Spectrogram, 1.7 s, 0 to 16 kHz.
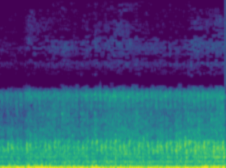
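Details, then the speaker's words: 1986 Isuzu Trooper 2.2 C223T turbo diesel, sat since 2005 with a seized engine, first start after a full overhaul with good oil pressure: deep, even diesel clatter at idle, steady rhythm, no knocking or stumbling. Normal idle. "anyways uh sounds great everything's on the up and up still have a few things to button up on it"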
